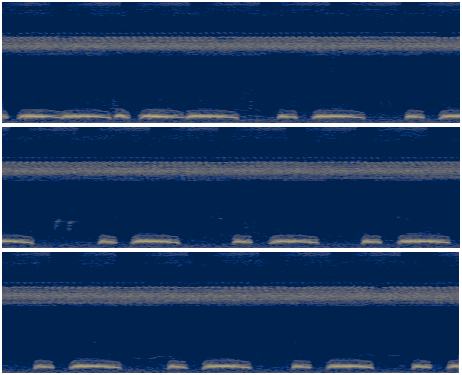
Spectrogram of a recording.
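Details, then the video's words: Stuttering-style ('gagap') village spotted dove in a two-bird comparison: long series of low, hollow coos, each phrase a quick stammer of clipped notes ending in a held coo, repeated steadily, with a faint high whine throughout. "BURUNG TEKUKUR GAGAP VS GAGAP"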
